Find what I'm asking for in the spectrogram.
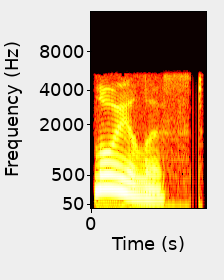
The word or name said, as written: loyalist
